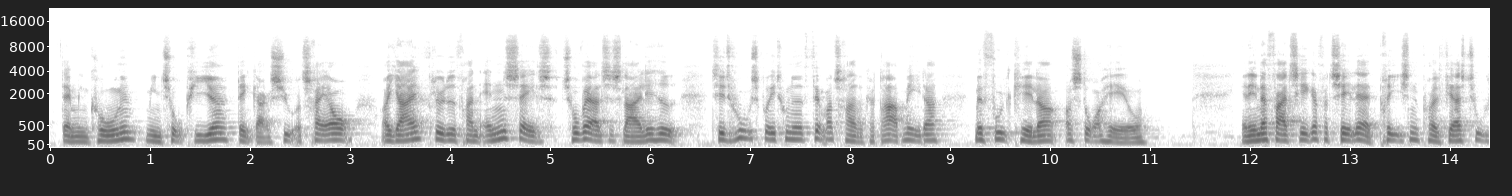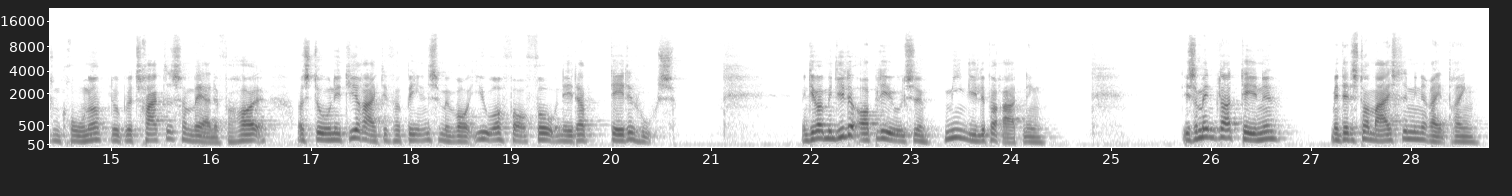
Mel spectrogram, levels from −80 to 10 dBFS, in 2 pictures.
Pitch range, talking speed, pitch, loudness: 120-150 Hz, 175 wpm, 135 Hz, -33 LUFS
